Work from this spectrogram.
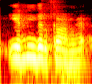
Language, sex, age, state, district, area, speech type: Tamil, female, 30-45, Tamil Nadu, Krishnagiri, rural, spontaneous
